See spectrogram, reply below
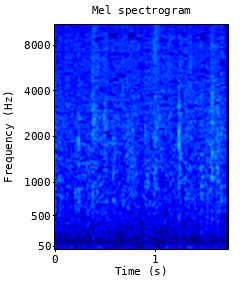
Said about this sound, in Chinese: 下雨了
